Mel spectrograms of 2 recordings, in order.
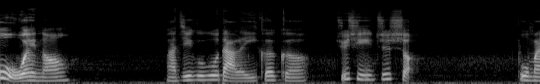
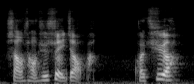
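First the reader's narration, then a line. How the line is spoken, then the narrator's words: Sharp stern shout. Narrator (Chinese): 他对着哈利厉声喝道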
